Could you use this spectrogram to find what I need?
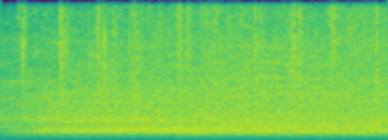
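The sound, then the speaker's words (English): A wrestling crowd cheers and applauds in a loud, steady roar on a wrestler's last night before retiring, with dense clapping running through it. The noise swells in at the start and holds without a break. “And by damn, I have one more night to feel this energy and to feel this crowd.”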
